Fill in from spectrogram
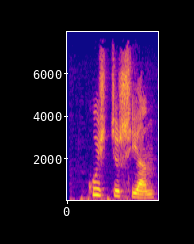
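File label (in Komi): "кузьчышъян", Komi-Zyrian, female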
